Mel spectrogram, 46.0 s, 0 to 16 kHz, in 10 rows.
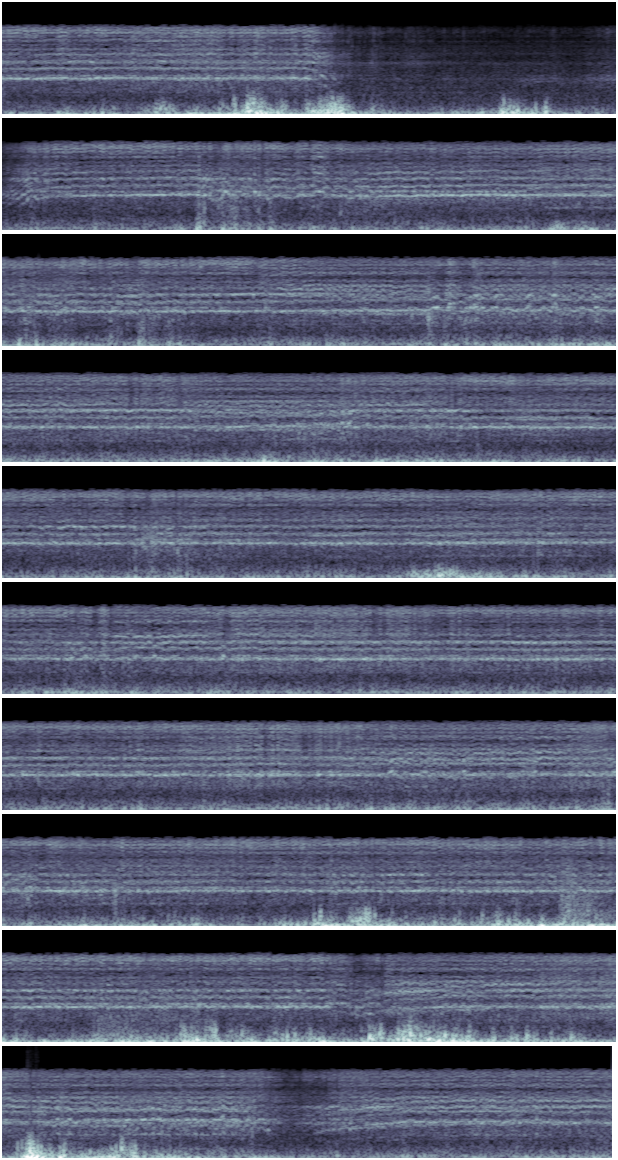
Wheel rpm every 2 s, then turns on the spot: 160, 50, 110, 150, 150, 150, 150, 150, 150, 150, 150, 160, 160, 160, 160, 160, 160, 160, 160, 140, 160, 120, 150.
none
